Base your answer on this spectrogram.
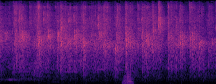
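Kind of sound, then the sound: crowd, audience clapping hands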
